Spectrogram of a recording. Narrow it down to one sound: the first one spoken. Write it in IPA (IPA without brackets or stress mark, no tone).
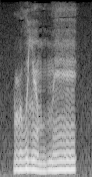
ɭ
